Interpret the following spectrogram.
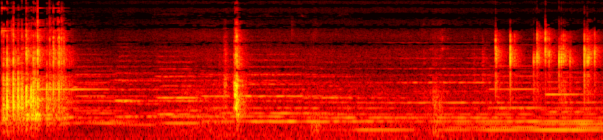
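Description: Background music plays under short bursts of clicking and clattering from small hard game pieces handled on a homemade board: a cluster at the start, a single click a little over two seconds in, and a run of quick clicks near the end.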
